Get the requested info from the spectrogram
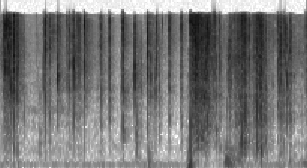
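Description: Foil trading-card booster pack crinkling in the fingers and being torn open, a dense run of irregular crackles with the loudest rip a little past halfway.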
